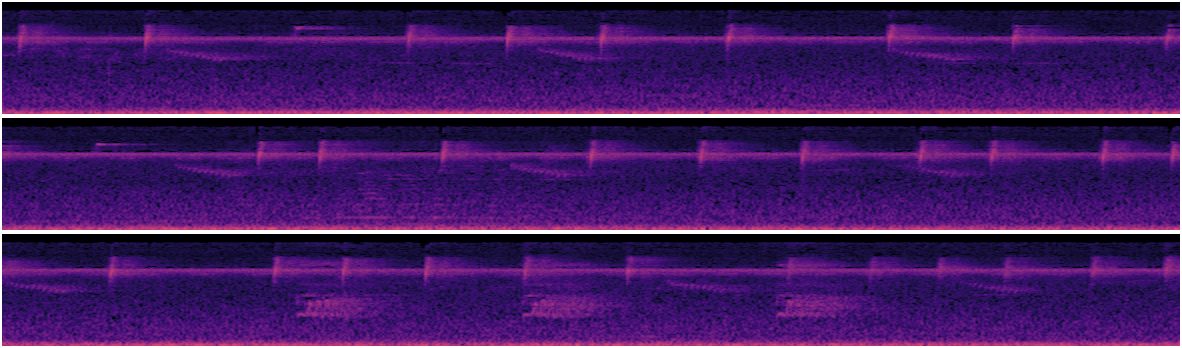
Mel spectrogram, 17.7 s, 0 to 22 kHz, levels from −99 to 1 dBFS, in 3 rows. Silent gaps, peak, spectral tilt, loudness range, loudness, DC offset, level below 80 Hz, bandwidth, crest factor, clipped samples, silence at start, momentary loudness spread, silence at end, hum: none; -26 dBFS; -2 dB/octave; 1 LU; -46 LUFS; under 0.1%; -48 dBFS; 16 kHz; 18 dB; under 0.1%; 0 s; 4 LU; 0 s; none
